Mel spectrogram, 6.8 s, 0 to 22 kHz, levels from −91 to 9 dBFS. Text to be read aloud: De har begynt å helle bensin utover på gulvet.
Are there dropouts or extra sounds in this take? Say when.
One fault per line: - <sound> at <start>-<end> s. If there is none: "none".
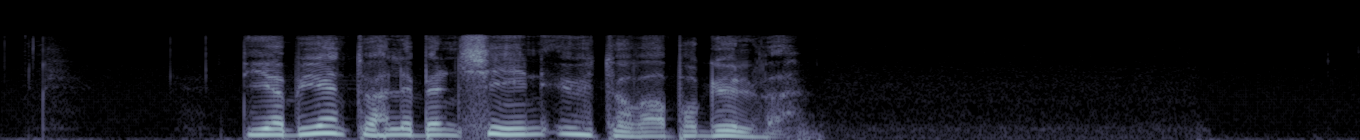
none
